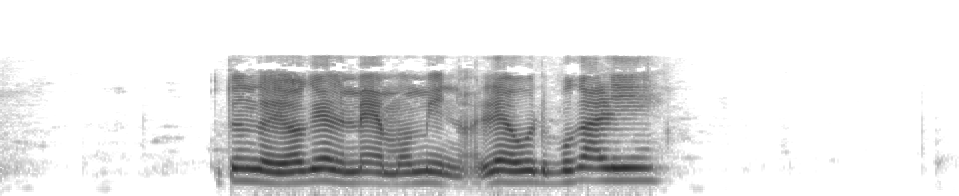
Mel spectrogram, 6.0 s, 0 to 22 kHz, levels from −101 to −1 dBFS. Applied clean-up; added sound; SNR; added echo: none; none; none; none.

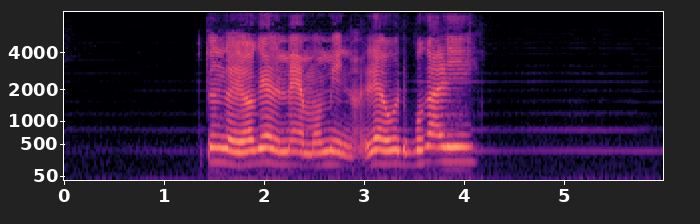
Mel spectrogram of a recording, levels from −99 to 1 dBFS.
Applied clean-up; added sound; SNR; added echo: neural separator model SepFormer DNS4.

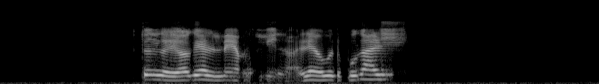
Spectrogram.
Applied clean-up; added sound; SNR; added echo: neural diffusion model UNIVERSE++.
